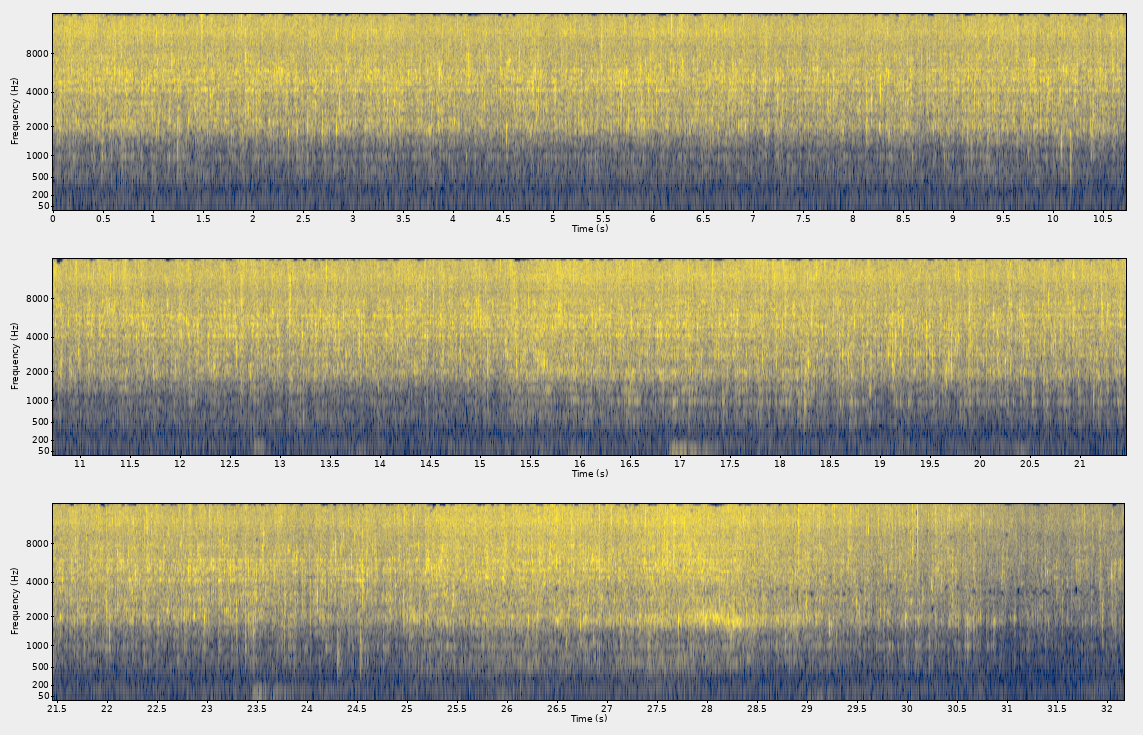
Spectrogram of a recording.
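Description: Battered chicken legs deep-frying in hot oil in a cast-iron skillet: a steady sizzle and crackle of bubbling oil, swelling briefly louder near the end.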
